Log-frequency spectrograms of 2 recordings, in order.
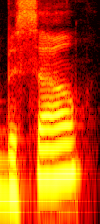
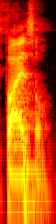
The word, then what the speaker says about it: Beisel: Have I been saying your name wrong the whole time? Dude. I've said this to others. It's Beisel.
